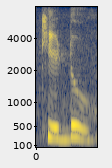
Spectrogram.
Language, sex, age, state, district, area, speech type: Punjabi, female, 18-30, Punjab, Bathinda, rural, read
